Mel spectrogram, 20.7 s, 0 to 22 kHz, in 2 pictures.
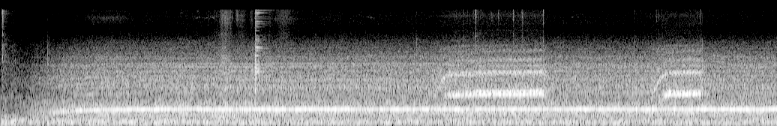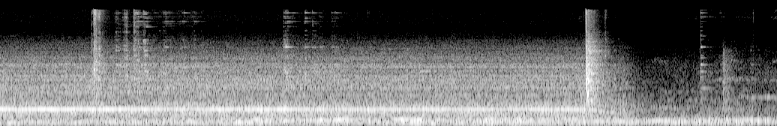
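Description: Inverter MIG welder switched back on and running with a steady whine, with two short higher-pitched whines about six and nine seconds in. About 18 seconds in, a sharp snap comes as the welding wire touches the work: the 4-amp breaker trips at once on the 900-watt supply, and the whine winds down.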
